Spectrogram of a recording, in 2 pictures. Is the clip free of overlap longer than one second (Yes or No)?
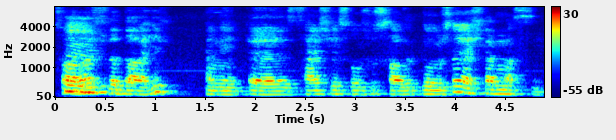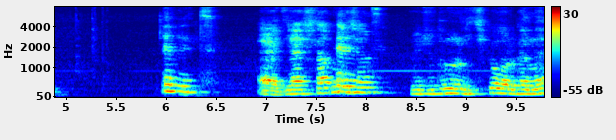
Yes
